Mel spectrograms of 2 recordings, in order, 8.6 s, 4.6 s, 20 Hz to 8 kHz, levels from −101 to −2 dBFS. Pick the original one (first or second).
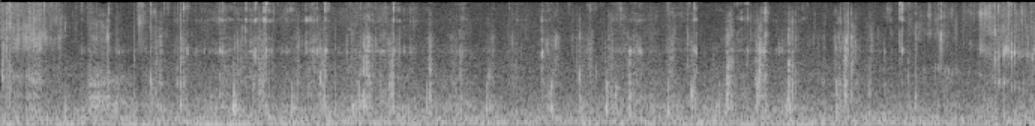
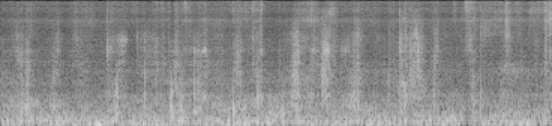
first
